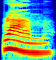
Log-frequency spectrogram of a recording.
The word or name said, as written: RAM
